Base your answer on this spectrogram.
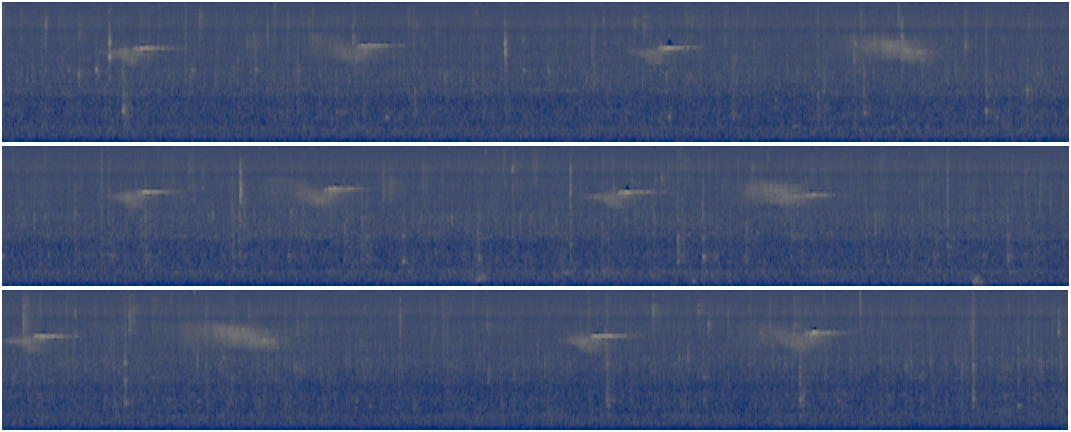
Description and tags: Rain & Birds
ambience, ambient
